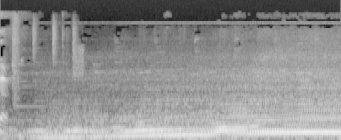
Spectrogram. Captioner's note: engine sound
